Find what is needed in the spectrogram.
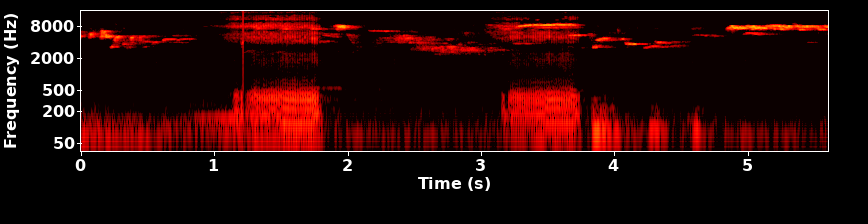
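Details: Sleeping puppy snoring: two low, rattling snores a few seconds apart, with birdsong in the background; snoring.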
